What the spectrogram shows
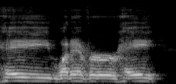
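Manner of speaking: vague, aimless, unfocused, tossed-off delivery. Showing how people talk when addressing nobody in particular: vague, unfocused delivery. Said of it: "You're saying it very vague".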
